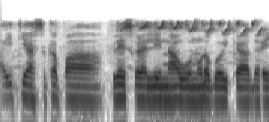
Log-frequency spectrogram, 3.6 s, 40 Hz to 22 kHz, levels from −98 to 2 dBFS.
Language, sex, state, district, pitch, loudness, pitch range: Kannada, male, Karnataka, Bellary, 125 Hz, -21 LUFS, 125-135 Hz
